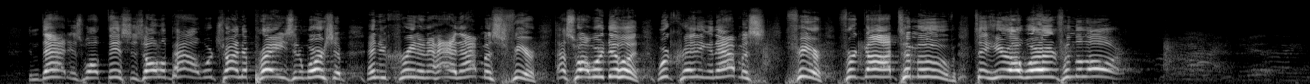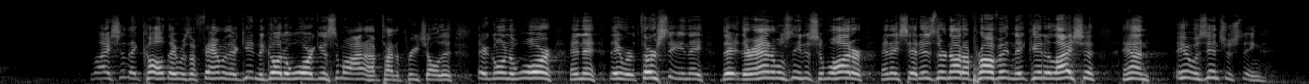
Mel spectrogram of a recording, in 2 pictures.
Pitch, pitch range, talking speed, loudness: 285 Hz, 260-330 Hz, 220 wpm, -17 LUFS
